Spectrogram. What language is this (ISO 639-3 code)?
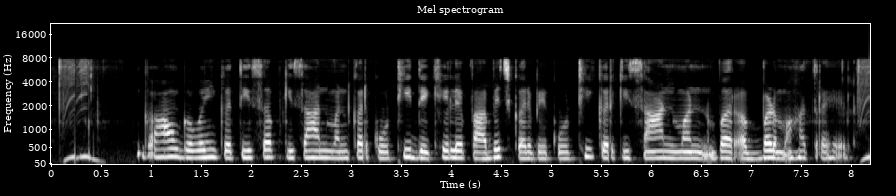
hne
